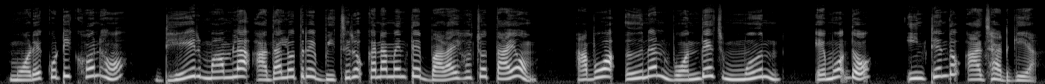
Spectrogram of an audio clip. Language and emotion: Santali, disgusted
